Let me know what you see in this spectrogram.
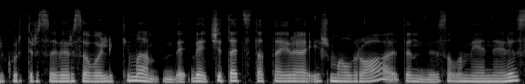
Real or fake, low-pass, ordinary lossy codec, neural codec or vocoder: real; 14.4 kHz; MP3, 96 kbps; none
